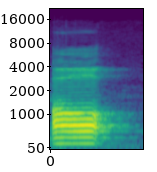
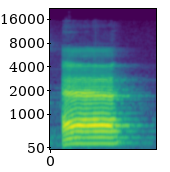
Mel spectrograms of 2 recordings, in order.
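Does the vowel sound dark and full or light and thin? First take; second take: dark; light. First: The vowel sounds dark and full, like o. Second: The vowel sounds light and thin, like a. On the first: The speaker calls it wrong. "tidak dibaca dengan O" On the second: The speaker calls it right. "tapi tipis"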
